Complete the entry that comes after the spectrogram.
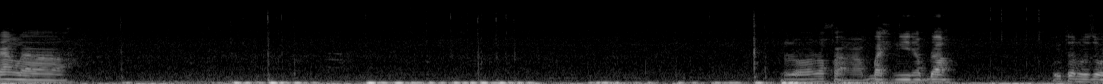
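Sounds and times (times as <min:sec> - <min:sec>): typing on computer keyboard: 0:02.0 - 0:07.8.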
